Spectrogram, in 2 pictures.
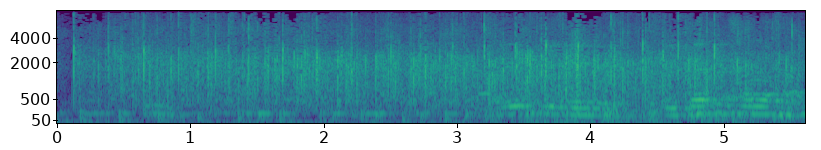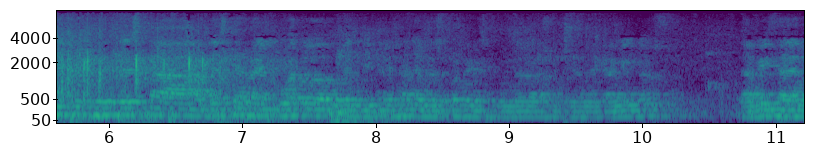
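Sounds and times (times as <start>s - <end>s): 
crowd applause: 0.0s - 7.2s
speech: 4.6s - 7.4s.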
